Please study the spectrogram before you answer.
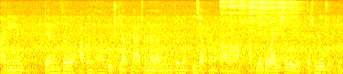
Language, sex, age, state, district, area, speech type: Marathi, male, 18-30, Maharashtra, Sindhudurg, rural, spontaneous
